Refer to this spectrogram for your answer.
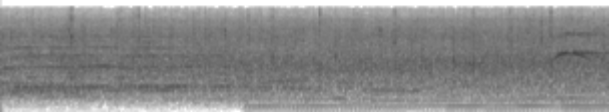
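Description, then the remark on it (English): A church audience at Celebration Church claps steadily for Jesus, a dense, sustained wash of many hands applauding together, with a low hum or organ tone entering partway through beneath the clapping. “So I have to believe that God has been better to you than that applause.”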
